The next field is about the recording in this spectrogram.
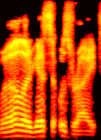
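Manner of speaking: gloomy, glum put-on voice. Telling a story and acting out someone's father in an Eeyore voice. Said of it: "his father doesn't sound like Eeyore at all, but that was just kind of my his dad voice".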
